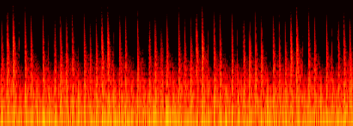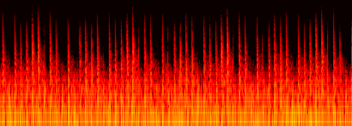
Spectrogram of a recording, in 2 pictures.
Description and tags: Drones and sequences made by using DSI Tetra and Marantz recorder.
Analog, Synth, Tetra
